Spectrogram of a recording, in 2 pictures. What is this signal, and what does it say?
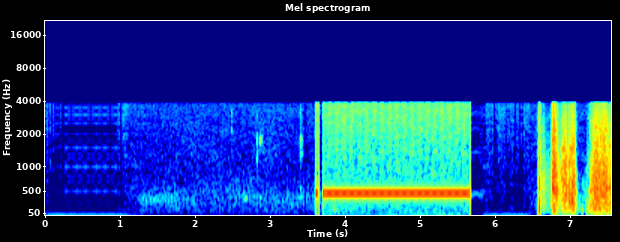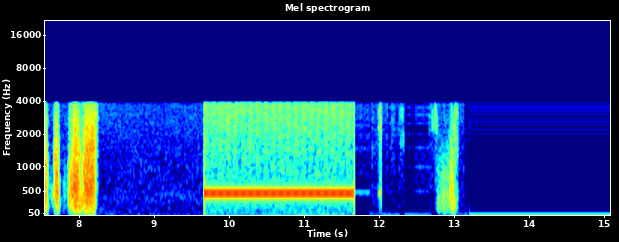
Ringback tone (North America), 440 + 480 Hz.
